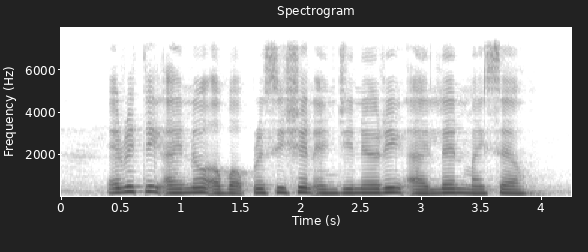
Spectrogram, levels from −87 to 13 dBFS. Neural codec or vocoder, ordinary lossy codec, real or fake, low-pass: none; none; real; 7.2 kHz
